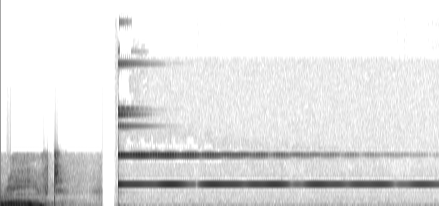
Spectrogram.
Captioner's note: bell rings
